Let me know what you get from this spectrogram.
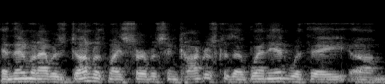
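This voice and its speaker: A man's flat, monotone delivery at a fairly quick pace, medium in pitch, with an American accent. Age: 60s. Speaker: trade association executive, former congressman. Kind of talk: podcast interview. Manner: hesitant, many fillers.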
